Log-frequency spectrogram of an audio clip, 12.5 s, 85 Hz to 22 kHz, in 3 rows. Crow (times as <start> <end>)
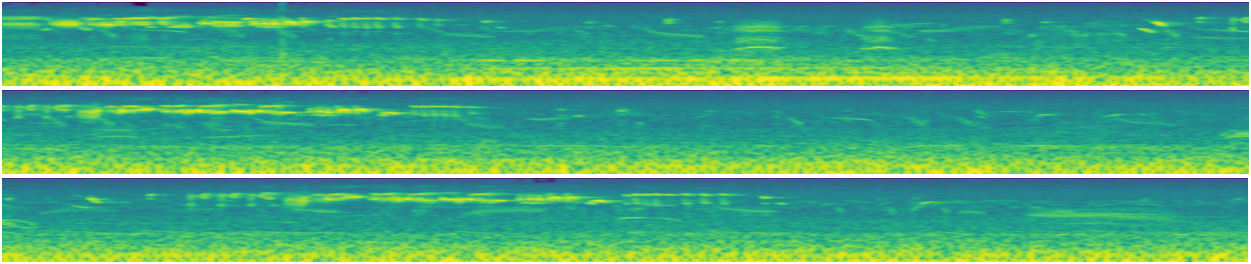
11.8 12.2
